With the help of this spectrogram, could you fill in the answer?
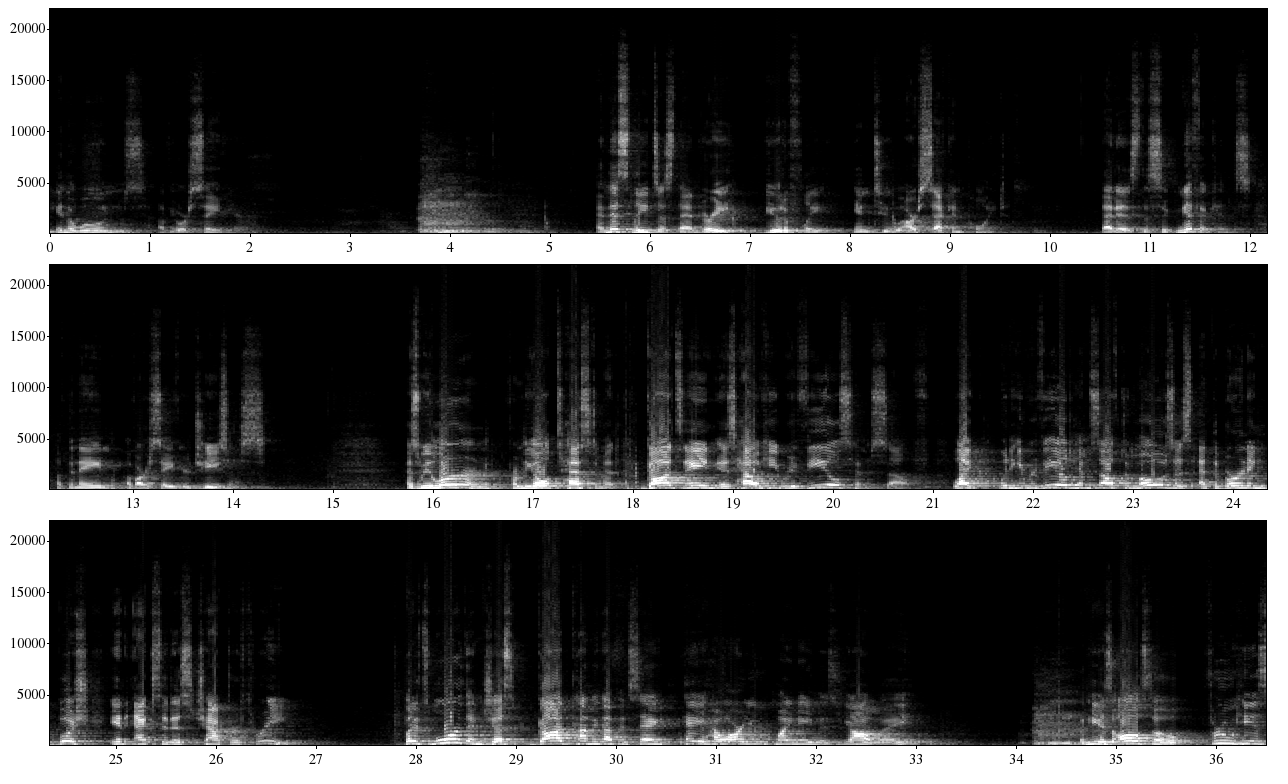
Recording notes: This is the sermon preached at Trinity Lutheran Church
